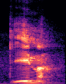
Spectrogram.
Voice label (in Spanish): Chile, Zapoteco de Petapa; Vocabulary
